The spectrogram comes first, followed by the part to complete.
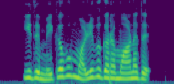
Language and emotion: Tamil, sad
